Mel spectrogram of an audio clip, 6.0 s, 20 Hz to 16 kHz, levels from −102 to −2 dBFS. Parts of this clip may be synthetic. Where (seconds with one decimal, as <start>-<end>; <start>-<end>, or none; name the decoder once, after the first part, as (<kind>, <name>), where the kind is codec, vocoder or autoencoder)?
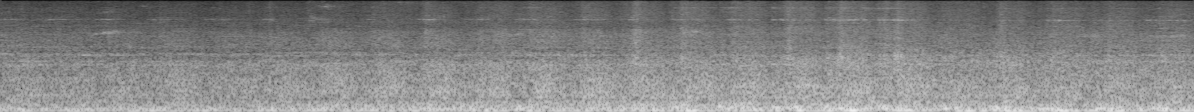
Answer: none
